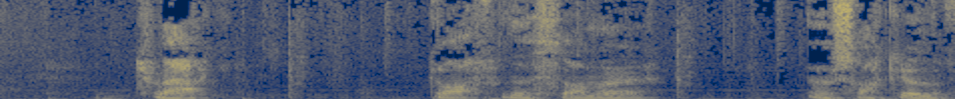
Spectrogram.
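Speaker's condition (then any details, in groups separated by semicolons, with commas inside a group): Down syndrome; Down syndrome from extra chromosome, congenital heart disease, lung disease; recovered from COVID-19 after low oxygen, treated at Brigham and Women's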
